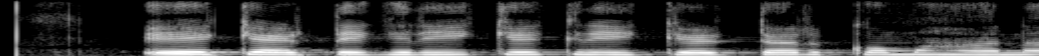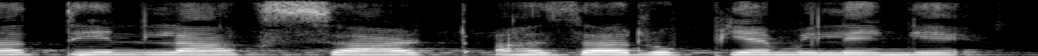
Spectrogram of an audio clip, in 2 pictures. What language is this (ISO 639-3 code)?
urd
